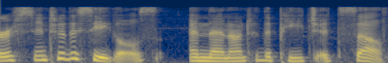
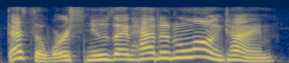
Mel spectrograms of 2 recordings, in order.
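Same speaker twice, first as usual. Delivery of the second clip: earthworm; 5 semitones higher, 4 dB louder than usual. A narrator's reading. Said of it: "the earthworm said".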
